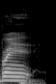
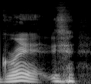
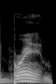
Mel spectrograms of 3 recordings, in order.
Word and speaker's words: Brandt: No, Rob Brandt. This motherfucker said Rob Grant. He didn't even say his name right. That's what his name is, Brandt, bro.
